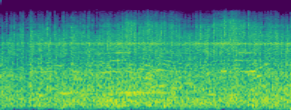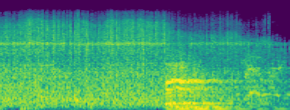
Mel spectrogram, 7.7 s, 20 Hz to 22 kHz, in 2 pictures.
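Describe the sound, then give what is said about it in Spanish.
A medium Miklos X-30 jet aircraft roars steadily overhead, a loud, continuous rushing whine that fills the whole recording, with a brief voice cutting in loudly near the end. “Calimán y sus amigos van huyendo en el jet mediano Miklos X-30 robado.”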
